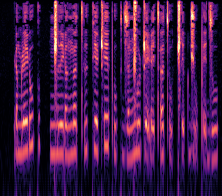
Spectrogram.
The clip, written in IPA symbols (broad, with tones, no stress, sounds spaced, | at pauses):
ɽ ə˩ m ɭ e˧ ɽ u˥ k | ŋ͡ǁ ɨ˩ i̯ ɽ ə˩ ŋ œ˧ tʼ ɨ˧ k e˧ ʈʰ e˥ pʼ u˩ k d͡z œ˩ ŋ͡ǁ u˧ ʈ ḛ˧ ɽ ḛ˧ tʼ œ˧ tʼ ṵ˧ ǁʰ ḛ˧ p d͡ʒ ṵ˧ pʼ ḛ˩ d͡z u˩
